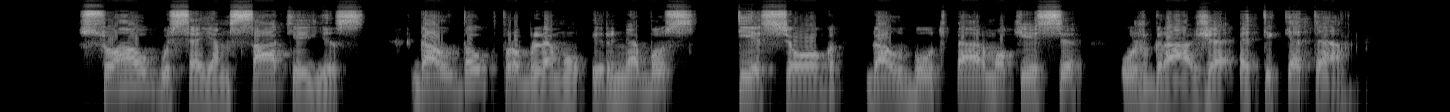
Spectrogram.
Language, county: Lithuanian, Kaunas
